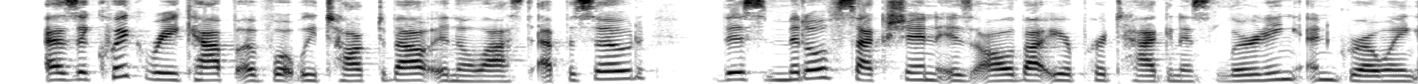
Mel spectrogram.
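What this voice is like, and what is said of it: Froggy, hoarse recovering voice. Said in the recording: “my voice is a little froggy, and that's because I'm just getting over bronchitis and my voice is still not up to its normal capabilities”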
